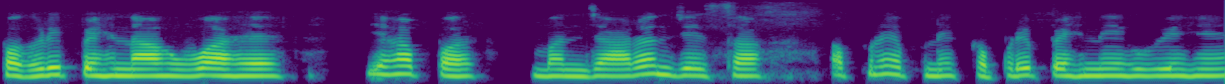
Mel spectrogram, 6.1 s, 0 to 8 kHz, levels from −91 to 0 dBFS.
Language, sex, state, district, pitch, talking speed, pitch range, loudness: Hindi, female, Bihar, Saran, 205 Hz, 135 wpm, 200-215 Hz, -18 LUFS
